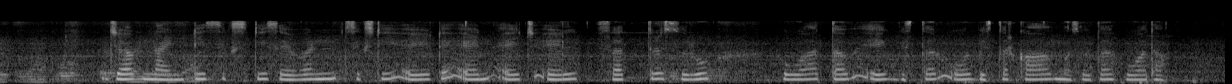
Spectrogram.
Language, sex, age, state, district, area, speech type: Hindi, female, 30-45, Madhya Pradesh, Harda, urban, read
